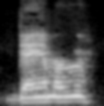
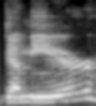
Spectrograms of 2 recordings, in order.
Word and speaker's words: Dahmer: No one was ever able, when I was a kid, to pronounce our last name right. It was Mm. Dahmer. Are you French? Is it Damir or whatever? And then one morning we all woke up and turned on the news, and all of a sudden it's our name and everyone pronouncing it perfectly all over every channel one morning when they caught him.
